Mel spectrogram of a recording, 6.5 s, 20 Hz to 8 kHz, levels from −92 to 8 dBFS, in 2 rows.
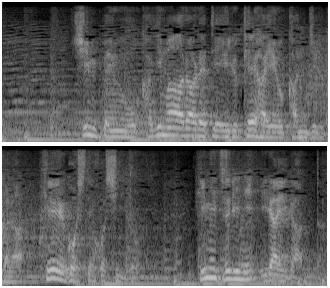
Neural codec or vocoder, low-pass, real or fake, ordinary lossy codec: none; 7.2 kHz; real; none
